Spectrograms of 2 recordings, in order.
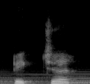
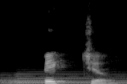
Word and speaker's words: picture: यहाँ पर आपने देखा कि S के बाद TION आया तो और T के बाद URE हो तो T का उच्चारण च हो रहा है, जैसे क्वेश्चन, कल्चर, नेचर, पिक्चर।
